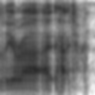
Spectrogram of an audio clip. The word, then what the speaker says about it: Lyra: to keep mispronouncing I I've pronounced this Laura but I'm fine with you calling it Lyra I don't mind really Lyra all right Lyra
